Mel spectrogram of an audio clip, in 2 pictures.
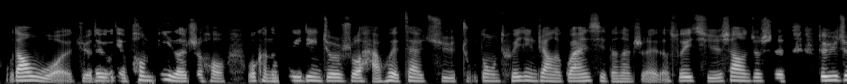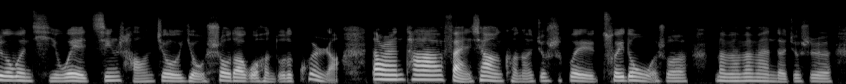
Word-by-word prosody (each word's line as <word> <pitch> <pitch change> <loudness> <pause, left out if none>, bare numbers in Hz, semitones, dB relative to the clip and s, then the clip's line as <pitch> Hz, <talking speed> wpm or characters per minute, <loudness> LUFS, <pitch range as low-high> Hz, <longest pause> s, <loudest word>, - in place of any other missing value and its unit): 当 185 0 +8
我 150 -4 0
觉 145 -2 -5
得 175 - +2
有 165 -1 0
点 150 - -4
碰 195 -3 0
壁 220 -4 0
了 150 -2 +4
之 150 - -5
后， 150 -2 -3 0.2
我 170 - 0
可 165 -3 -3
能 150 - -3
不 - - -14
一 175 - 0
定 180 -2 +1
就 165 0 +1
是 160 - +2
说 155 +1 +1
还 135 -3 -2
会 165 0 +2
再 160 0 -1
去 150 +1 -7
主 - - -15
动 160 -2 -4
推 175 +3 -1
进 180 -3 -3
这 175 - -3
样 160 - +2
的 145 - -4
关 160 +3 +1
系， 170 -3 -6
等 135 0 -6
等 135 -1 -4
之 - - -7
类 - - -4
的。 - - -8
所 175 - -3
以 175 - +3
其 150 -3 -7
实 150 - -3
上 175 0 +2
就 165 0 -4
是 160 - -6 0.5
对 185 - +6
于 195 +1 +3
这 205 +2 +3
个 190 - +5
问 180 -2 +2
题， 155 -1 -8
我 155 +3 +3
也 155 -3 +5
经 185 +4 -4
常 140 -4 -7
就 155 -2 +1
有 150 0 -2
受 180 -3 +1
到 160 -2 +5
过 - - -1
很 145 -3 -7
多 140 +3 -6
的 150 - -2
困 215 - -2
扰。 - - -6 0.3
当 240 -1 +7
然 225 0 +6
它 220 -1 +6
反 145 - +3
向 180 -1 +3
可 160 -4 -9
能 130 +2 -8
就 170 +2 -6
是 170 +1 -10
会 155 -6 +2
催 180 +5 0
动 180 -4 +2
我 145 - -5
说， 150 -1 -4 0.2
慢 175 -1 -2
慢 165 0 -1
慢 170 0 0
慢 160 -3 -2
地 130 -1 -3
就 150 - -7
是 140 -2 -5
165 Hz, 305 characters per minute, -24 LUFS, 150-180 Hz, 0.5 s, 当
